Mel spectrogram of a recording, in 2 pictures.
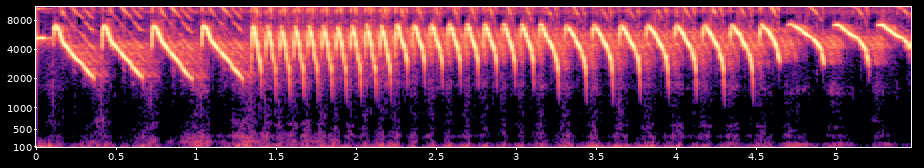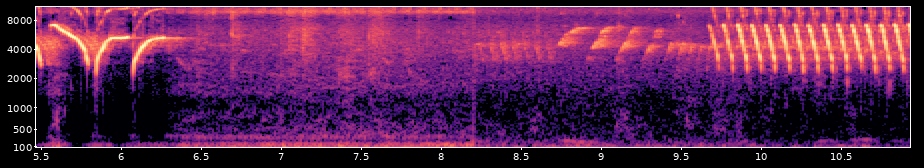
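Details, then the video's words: Canary in long song intended to prompt other canaries to sing: quick falling whistles, a loud rapid rolling trill, a quieter pause with faint notes, then a high buzzy rattle. "Pancingan Kenari gacor panjang untuk masteran kenari paud & terapi kenari macet bunyi agar gacor"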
